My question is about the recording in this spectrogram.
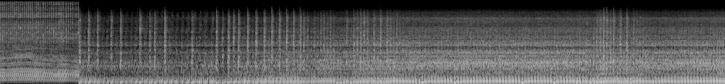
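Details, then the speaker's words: Pressure washer not started since last fall, with oil changed, a new air filter and a clogged bolt cleared: it catches but runs rough with ragged, uneven sputtering and coughing. The automatic choke lever had been tampered with, leaving the choke stuck on. "You saw that video out on the grass where it was just sputtering and coughing and really not happy."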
